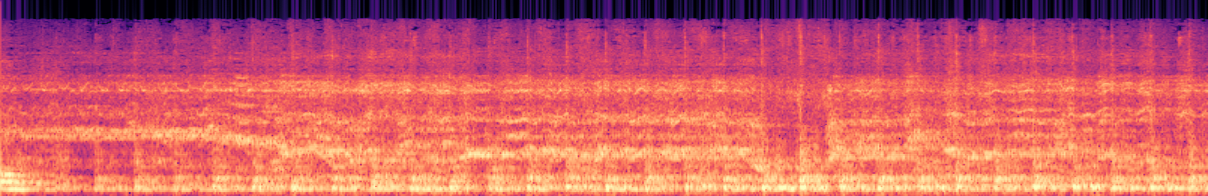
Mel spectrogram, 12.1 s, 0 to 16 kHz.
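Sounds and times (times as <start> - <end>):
chanted singing: 0.0 - 12.0
steady drum beat: 0.0 - 12.0.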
